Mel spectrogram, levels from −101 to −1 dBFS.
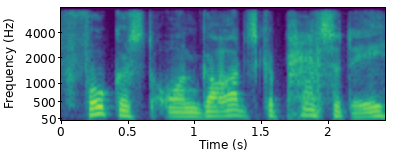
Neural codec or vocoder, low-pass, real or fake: none; 7.2 kHz; real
